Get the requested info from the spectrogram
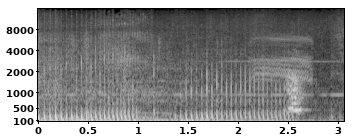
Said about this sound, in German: Doch der Scharfschütze hat das Feuer eingestellt. Er springt auf sein Motorrad und fährt davon.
